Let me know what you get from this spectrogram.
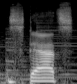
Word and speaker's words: Staats: Statz, S-T-A-A-T-S.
